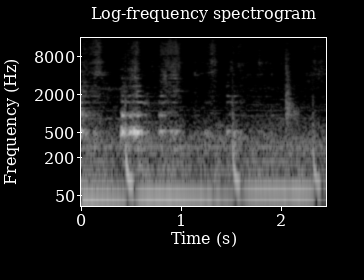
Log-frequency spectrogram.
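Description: Soft scrapes and light knocks of a skillet as cooked peppers, onions and chicken are scraped out of it into a bowl of cornbread dressing, with faint music underneath.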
